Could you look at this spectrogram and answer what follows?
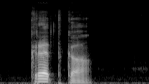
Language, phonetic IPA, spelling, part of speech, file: Polish, [ˈkrɛtka], kredka, noun, Pl-kredka.ogg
